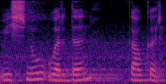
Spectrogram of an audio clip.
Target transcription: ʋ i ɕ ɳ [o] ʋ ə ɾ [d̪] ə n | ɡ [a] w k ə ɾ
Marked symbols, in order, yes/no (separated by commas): no, yes, yes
